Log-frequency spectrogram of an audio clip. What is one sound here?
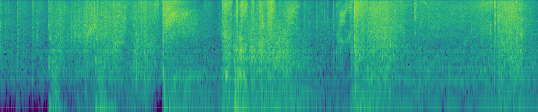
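Blaster shots crack and whine.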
